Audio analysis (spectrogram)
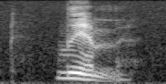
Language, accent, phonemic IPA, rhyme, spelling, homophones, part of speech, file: English, US, /lɪm/, -ɪm, limb, limn / Lymm, noun / verb, En-us-limb.ogg
- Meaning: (noun) 1. A major appendage of human or animal, used for locomotion (such as an arm, leg or wing) 2. A branch of a tree 3. The part of the bow, from the handle to the tip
